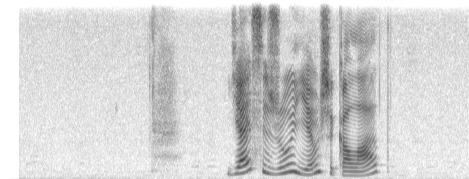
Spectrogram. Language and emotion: Russian, positive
